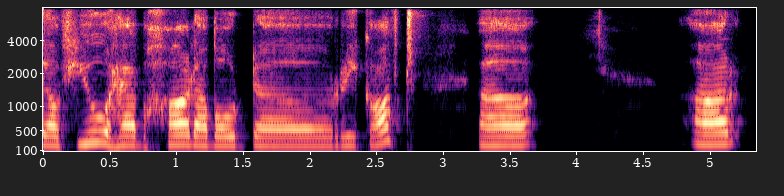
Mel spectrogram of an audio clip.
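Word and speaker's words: RECOFTC: this short name is rikoft uh with c silent at the end so that's how we pronounce it recoft uh so at record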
